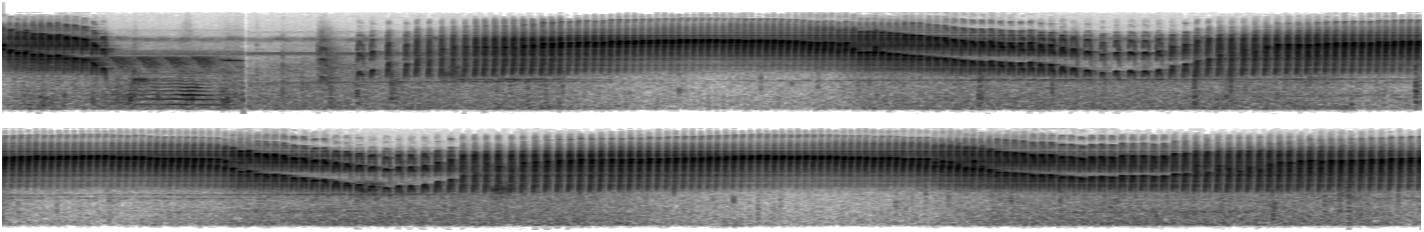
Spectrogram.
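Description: Sharp-tailed streamcreeper (João-porca, Lochmias nematura) singing: a long, very fast dry trill that runs almost without a break, sinking lower in pitch and rising back about every seven seconds. About a second in there is a brief quieter gap with a few lower notes.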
